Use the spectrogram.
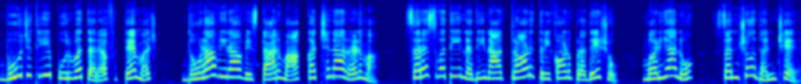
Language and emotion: Gujarati, neutral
